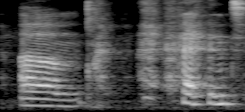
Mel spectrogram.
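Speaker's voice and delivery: breathy laughing through the words.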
